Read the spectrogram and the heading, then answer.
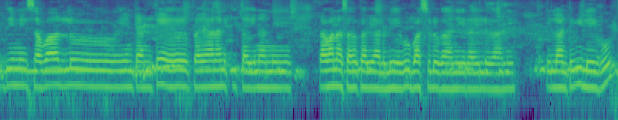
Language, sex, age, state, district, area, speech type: Telugu, female, 30-45, Telangana, Peddapalli, rural, spontaneous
